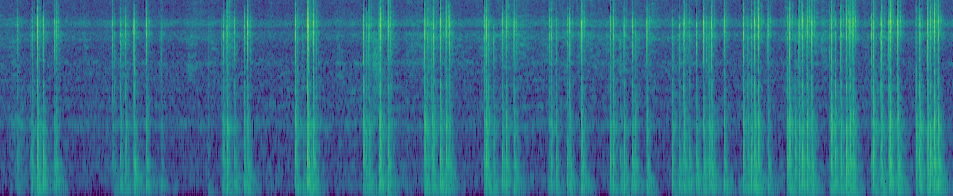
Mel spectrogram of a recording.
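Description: Fingertips with nails tap rapidly on a glossy, dark, varnished wooden floor. Quick bursts of short, dull, knocking taps with a low-mid body die away almost at once, separated by brief pauses.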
